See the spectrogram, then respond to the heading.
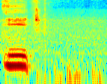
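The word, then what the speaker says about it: اینٹ: ईंट, मेरा, ईंट ऐसे लिखा जाएगा, ये की शक्ल, और नून नून आ गया, नून, ईंट नून आएगा नहीं, ये भी साइलेंट ही रहता है, तो ये नून ओना बोलते हैं इसको, ईंट।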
